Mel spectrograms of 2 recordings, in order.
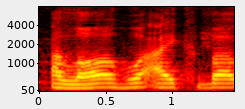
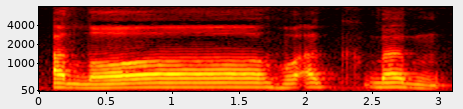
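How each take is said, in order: First: Akbar starts with a sound like 'aik'. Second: Akbar starts with a plain 'ak' sound. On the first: The speaker calls it wrong. "dari sudut sebutannya salah ... Aik jadinya" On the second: The speaker calls it right. "Jadi sebut betul"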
